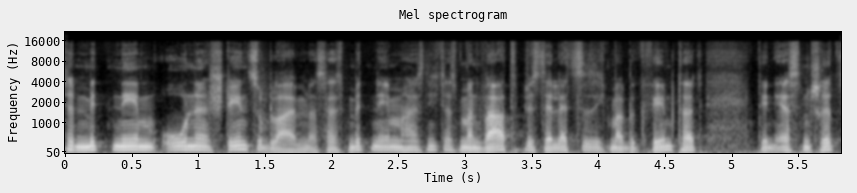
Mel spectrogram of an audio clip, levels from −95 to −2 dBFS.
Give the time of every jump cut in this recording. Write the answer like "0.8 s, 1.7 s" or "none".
none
